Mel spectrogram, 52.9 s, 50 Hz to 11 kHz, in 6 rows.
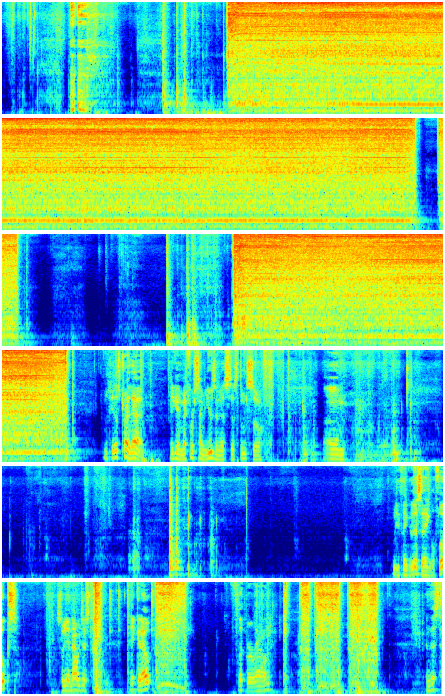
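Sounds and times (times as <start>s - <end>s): power drill running: 4.5s - 18.2s, 22.2s - 27.9s, 47.1s - 47.9s, 50.0s - 51.7s.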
